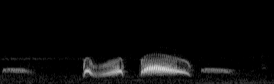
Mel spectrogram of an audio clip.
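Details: Spotted dove decoy bird calling to provoke and lure wild doves: a soft low note, then a two-part coo with a rising first phrase and a long, loud, steady second note, ending in a quiet short note.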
